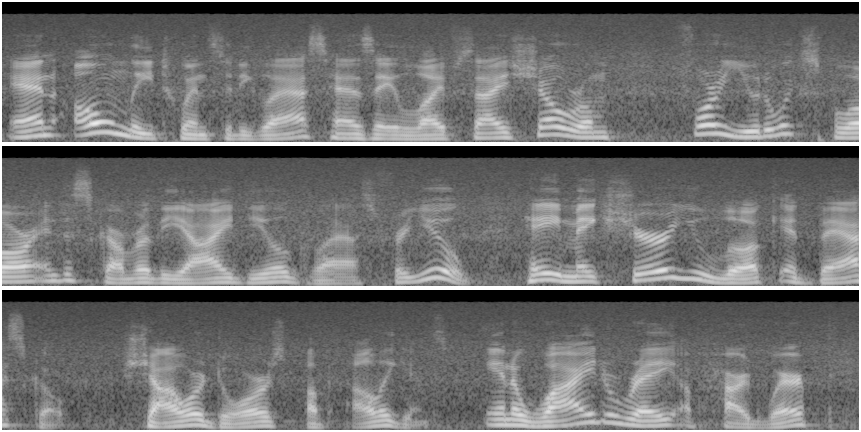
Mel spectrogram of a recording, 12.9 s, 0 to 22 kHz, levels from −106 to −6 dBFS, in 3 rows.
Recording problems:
hiss; noticeable; throughout; 15 dB below the speech

